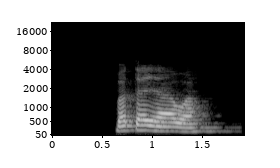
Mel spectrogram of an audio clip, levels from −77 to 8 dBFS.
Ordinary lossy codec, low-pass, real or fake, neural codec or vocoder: AAC, 32 kbps; 5.4 kHz; real; none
